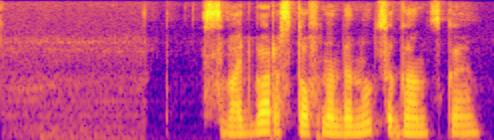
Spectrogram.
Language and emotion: Russian, neutral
